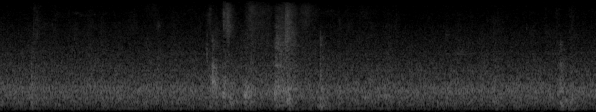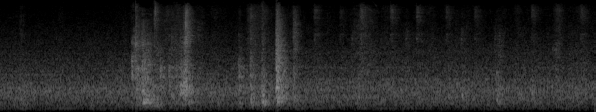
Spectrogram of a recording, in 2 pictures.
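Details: Knocks and sliding bangs, like a cupboard or door in a small room, with no animal voice.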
